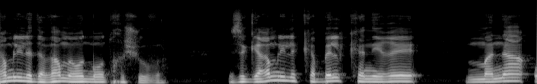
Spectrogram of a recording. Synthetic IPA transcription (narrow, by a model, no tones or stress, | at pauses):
ʁamliled̪avaʁme̞o̞d̪me̞o̞d̪χaʃṵv | zeɡaʁamlile̞kʰabe̞lkʰaniʁe̞ | manaʔ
